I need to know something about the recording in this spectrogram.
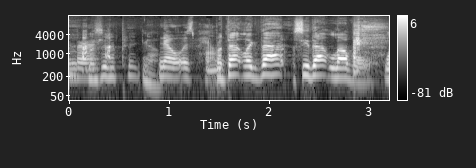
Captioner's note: laughing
